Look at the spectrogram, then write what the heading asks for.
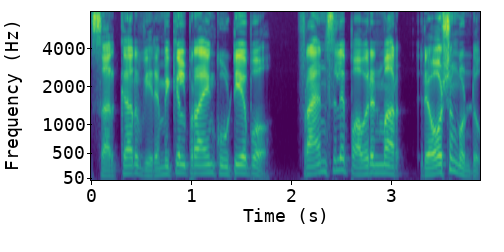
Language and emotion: Malayalam, angry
